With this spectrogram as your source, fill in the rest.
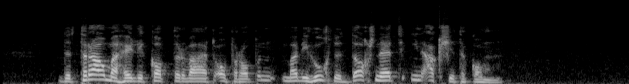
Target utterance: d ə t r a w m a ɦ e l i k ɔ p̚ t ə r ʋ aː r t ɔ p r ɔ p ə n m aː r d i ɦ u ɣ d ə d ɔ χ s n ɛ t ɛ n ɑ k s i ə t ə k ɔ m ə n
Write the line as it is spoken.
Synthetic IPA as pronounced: d ə t r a w m a ɦ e l i k ɔ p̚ t ə r ʋ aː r t ɔ p r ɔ p ə n m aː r d i ɦ u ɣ d ə d ɔ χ s n ɛ t i n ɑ k s j ə t ə k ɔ m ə n

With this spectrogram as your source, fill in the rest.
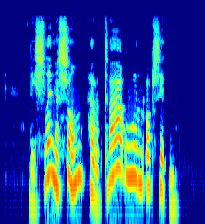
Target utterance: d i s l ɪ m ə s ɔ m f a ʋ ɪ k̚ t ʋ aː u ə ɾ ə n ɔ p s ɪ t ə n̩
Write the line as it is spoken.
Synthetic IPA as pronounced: d i s l ɪ m ə s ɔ m h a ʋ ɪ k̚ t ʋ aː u ə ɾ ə n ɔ p s ɪ t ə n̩

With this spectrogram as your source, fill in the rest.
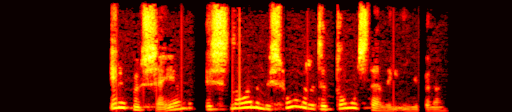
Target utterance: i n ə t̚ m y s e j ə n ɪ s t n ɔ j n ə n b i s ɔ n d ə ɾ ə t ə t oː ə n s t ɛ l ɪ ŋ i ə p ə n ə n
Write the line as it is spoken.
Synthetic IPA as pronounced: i n ə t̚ m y s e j ə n ɪ s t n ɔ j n ə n b i s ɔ n d ə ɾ ə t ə t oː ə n s t ɛ l ɪ ŋ i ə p ə n ə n

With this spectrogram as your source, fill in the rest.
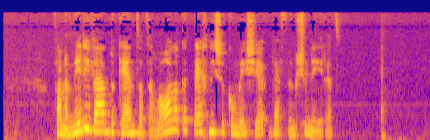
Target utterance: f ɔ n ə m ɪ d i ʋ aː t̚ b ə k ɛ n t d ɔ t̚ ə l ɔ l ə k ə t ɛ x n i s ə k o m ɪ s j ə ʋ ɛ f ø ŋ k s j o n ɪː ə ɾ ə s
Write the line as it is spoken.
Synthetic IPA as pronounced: f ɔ n ə m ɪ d i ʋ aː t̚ b ə k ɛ n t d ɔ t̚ ə l ɔ l ə k ə t ɛ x n i s ə k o m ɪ s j ə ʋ ɛ f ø ŋ k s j o n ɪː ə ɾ ə t

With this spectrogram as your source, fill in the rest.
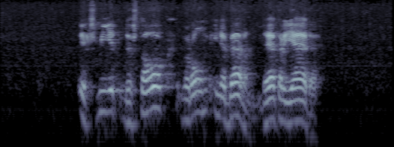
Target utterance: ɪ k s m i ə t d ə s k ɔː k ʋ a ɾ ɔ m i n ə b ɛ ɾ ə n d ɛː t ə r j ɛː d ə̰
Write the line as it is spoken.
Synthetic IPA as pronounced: ɪ k s m i ə t d ə s t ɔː k ʋ a ɾ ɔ m i n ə b ɛ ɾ ə n d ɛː t ə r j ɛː d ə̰

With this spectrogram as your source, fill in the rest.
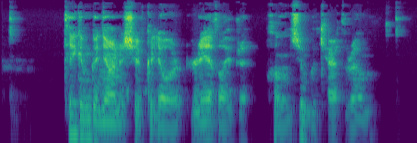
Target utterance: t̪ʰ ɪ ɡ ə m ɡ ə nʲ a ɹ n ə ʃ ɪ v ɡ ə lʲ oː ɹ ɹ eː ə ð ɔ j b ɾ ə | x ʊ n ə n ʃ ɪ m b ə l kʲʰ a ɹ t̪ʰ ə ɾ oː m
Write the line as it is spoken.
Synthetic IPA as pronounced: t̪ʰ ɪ ɡ ə m ɡ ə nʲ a ɹ n ə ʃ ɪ v ɡ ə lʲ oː ɹ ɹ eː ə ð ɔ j b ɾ ə | x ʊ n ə n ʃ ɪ m b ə l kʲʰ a ɹ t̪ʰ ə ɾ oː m

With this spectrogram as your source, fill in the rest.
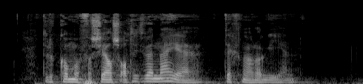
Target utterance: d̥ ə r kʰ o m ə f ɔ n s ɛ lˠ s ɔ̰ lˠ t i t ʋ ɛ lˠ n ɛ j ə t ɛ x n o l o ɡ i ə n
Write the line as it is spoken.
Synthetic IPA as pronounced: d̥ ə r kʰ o m ə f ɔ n s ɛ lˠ s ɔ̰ lˠ t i t ʋ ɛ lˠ n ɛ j ə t ɛ x n o l o ɡ i ə n

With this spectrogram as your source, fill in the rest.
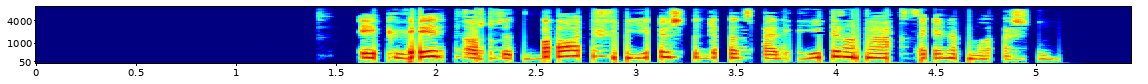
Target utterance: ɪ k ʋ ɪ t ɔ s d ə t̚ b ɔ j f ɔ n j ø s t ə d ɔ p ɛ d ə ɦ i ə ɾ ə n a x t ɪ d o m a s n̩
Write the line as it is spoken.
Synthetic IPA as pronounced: ɪ k ʋ ɪ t ɔ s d ə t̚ b ɔ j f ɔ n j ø s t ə d ɔ t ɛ d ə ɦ i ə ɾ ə n a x t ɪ n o m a s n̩

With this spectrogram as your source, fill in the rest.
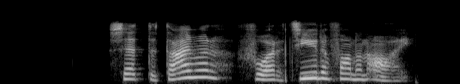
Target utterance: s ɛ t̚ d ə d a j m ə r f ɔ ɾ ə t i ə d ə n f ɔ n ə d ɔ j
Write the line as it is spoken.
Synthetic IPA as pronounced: s ɛ t̚ d ə t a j m ə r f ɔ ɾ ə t i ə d ə n f ɔ n ə n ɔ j

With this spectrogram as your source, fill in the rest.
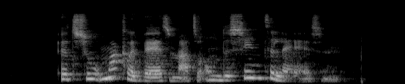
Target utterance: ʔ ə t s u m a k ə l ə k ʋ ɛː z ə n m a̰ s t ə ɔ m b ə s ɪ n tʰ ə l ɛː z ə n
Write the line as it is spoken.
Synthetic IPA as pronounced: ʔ ə t s u m a k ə l ə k ʋ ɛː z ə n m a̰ t ə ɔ m d ə s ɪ n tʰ ə l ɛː z ə n

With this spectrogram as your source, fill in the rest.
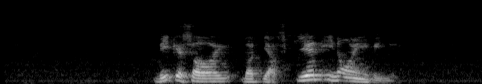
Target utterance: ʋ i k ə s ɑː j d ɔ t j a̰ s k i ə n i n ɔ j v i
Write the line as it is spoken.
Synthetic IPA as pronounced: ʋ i k ə s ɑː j d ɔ t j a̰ s k i ə n i n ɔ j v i

